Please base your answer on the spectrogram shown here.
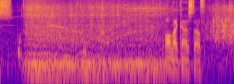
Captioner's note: sound effect whooshes; audience applauds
